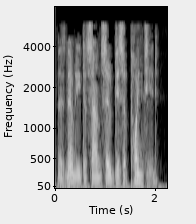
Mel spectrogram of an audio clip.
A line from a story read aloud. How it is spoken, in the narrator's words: he said grimly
